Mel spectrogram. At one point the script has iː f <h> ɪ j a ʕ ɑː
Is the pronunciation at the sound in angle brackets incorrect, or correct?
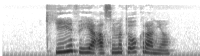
correct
